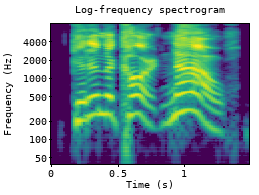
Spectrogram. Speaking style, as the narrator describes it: the dwarf bellowed

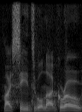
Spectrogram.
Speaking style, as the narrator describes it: said Toad

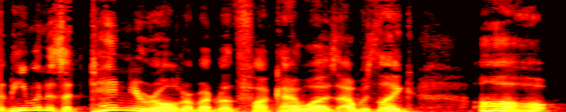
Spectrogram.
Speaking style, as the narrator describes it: I cried

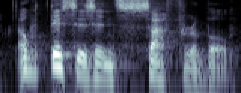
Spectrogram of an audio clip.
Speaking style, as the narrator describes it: he exclaimed

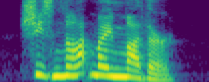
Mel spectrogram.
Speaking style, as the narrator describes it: yelled Snow White

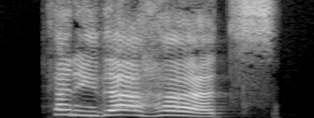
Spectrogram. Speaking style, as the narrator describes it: cried Peter, as the thorns pulled his fur

